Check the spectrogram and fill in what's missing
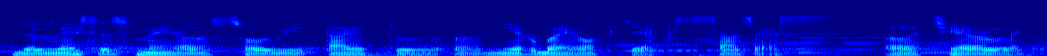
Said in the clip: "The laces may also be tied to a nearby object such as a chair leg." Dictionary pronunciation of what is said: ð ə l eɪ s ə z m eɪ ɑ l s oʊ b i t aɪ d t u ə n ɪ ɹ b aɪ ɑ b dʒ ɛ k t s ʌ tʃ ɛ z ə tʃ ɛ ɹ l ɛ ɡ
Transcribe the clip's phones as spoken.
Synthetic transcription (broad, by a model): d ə l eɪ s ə s m eɪ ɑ l s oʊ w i t aɪ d t u ə n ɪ ɹ b aɪ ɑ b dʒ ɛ k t s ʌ s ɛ s ə tʃ ɛ ɹ l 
